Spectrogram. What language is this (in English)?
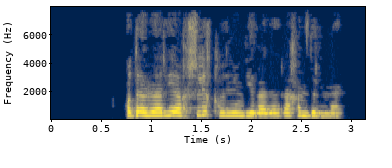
Uzbek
